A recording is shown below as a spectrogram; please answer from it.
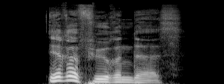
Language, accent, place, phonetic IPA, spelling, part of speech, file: German, Germany, Berlin, [ˈɪʁəˌfyːʁəndəs], irreführendes, adjective, De-irreführendes.ogg
- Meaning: strong/mixed nominative/accusative neuter singular of irreführend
